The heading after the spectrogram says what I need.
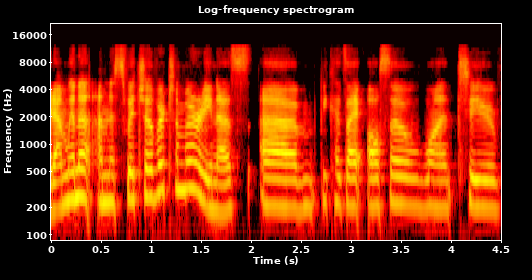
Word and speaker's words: Marines: So here is Marina's bio. And I should say for our listeners, it is spelled like Marines, like the Marines, but it is pronounced Marinas.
